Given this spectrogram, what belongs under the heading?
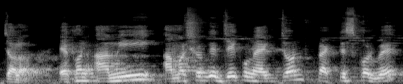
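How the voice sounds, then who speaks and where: A male teacher runs an online English class, giving each word's meaning and then having a student repeat after him. His voice sits a little high for a man. There is a long reverb around him. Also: moderate pace, darkish tone, a little hiss or hum. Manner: explains each word patiently, then drills pronunciation with a student. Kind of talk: online grammar class, explaining word meanings. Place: online classroom on a video call.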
